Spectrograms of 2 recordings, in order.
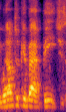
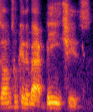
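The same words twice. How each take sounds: First: Said in the usual way. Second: Beaches drawn out with a firm falling tune; stress on beaches. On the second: Shown as a demonstration. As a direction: lean on beaches to make the point.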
